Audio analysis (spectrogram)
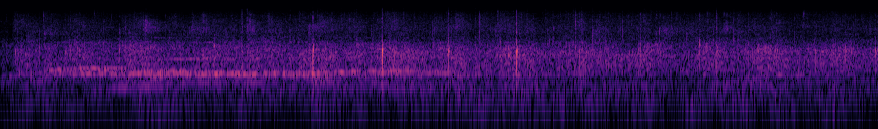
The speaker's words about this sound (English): Good morning, everyone. we actually are going to start off with an applause for our brother,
